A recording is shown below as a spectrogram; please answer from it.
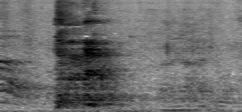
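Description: A man coughs once into his hand, a short harsh cough about half a second in.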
